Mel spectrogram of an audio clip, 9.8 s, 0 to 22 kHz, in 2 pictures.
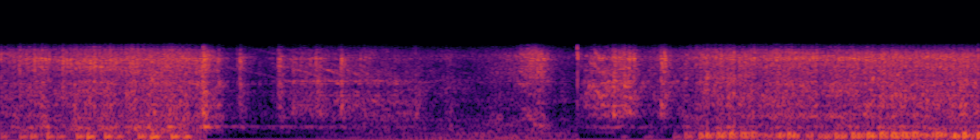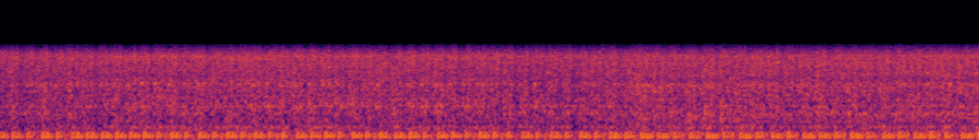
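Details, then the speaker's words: Honda CX500 motorcycle test-running newly made carburetors; harsh starter whir with clock-clock clacks as engine turns backwards from poor ignition and grips the starter motor, then slightly slow lumpy idle: starter kickback from weak ignition. "you are knocking on clock sound that's when the engine is turning backwards because there is not a good ignition and then it's gripping itself to the starting engine starting stud motor and then you hear clock clock"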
